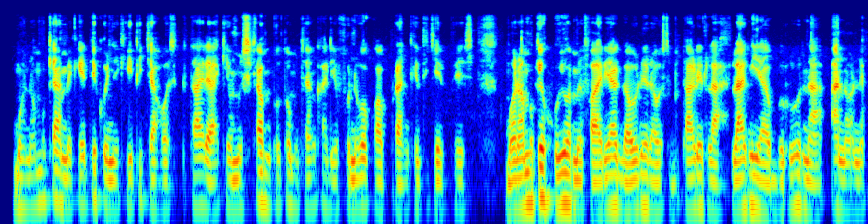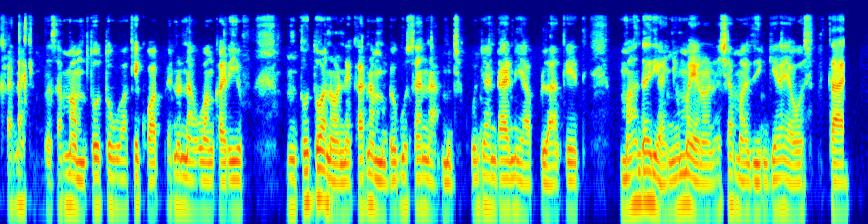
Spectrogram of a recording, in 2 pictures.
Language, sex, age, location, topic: Swahili, male, 18-24, Kisumu, health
